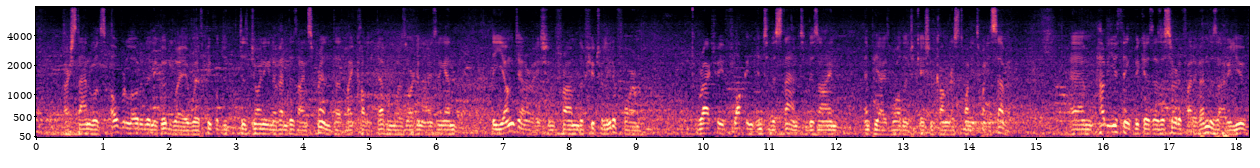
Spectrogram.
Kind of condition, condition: setting, busy venue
